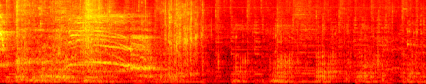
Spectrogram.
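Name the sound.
lion roaring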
